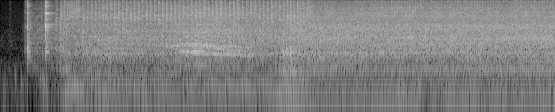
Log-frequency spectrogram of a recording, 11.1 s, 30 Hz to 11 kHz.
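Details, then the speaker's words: Brand-new Predator 4375 generator (3500 W continuous), very first start in a garage, pull start on choke with fuel line open, then settles into a steady, even buzzing run with no misses or knocks; healthy, not very loud. "actually not that about loud in my garage"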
